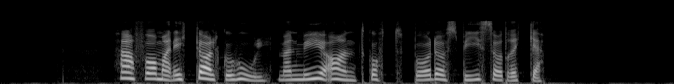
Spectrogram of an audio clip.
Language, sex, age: Norwegian, female, 32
